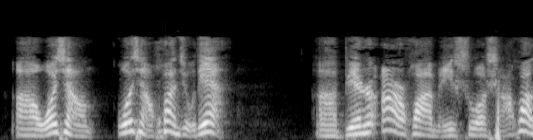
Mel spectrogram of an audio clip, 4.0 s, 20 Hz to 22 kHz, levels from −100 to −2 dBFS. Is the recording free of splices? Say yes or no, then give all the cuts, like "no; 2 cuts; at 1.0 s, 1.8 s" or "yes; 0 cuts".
yes; 0 cuts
